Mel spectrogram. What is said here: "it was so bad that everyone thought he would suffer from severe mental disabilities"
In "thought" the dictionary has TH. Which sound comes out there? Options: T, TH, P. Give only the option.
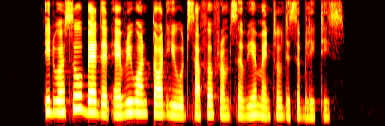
T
